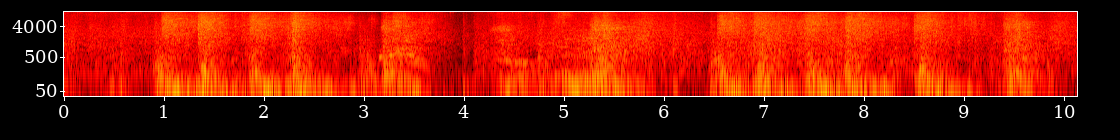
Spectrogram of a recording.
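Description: Blades slash and strike flesh in a fight.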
